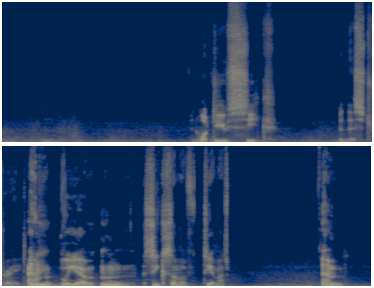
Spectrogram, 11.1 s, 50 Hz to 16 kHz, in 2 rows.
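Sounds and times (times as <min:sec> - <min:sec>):
speech: 0:02.9 - 0:04.1, 0:05.0 - 0:09.0, 0:10.3 - 0:10.8
gruff cough blended with a throat clear: 0:05.9 - 0:06.4, 0:07.0 - 0:07.4, 0:10.3 - 0:10.8.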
